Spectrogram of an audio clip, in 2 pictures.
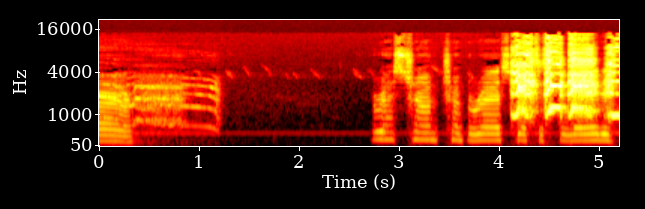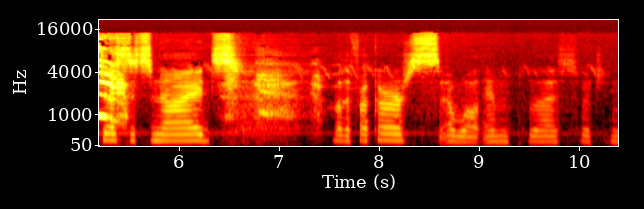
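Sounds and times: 
rooster crowing: 0:00.0 - 0:01.2, 0:04.1 - 0:05.5
speech: 0:02.9 - 0:06.9, 0:07.6 - 0:10.3.

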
